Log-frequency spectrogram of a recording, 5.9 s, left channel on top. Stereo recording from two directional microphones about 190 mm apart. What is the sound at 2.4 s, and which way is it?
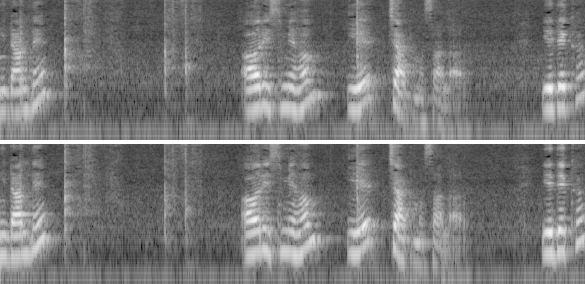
A woman's voice, 35° right (ahead or behind).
